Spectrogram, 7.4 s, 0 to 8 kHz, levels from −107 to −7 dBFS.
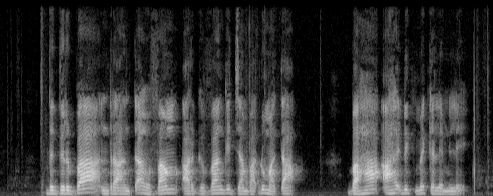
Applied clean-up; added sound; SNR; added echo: neural separator model SepFormer DNS4.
